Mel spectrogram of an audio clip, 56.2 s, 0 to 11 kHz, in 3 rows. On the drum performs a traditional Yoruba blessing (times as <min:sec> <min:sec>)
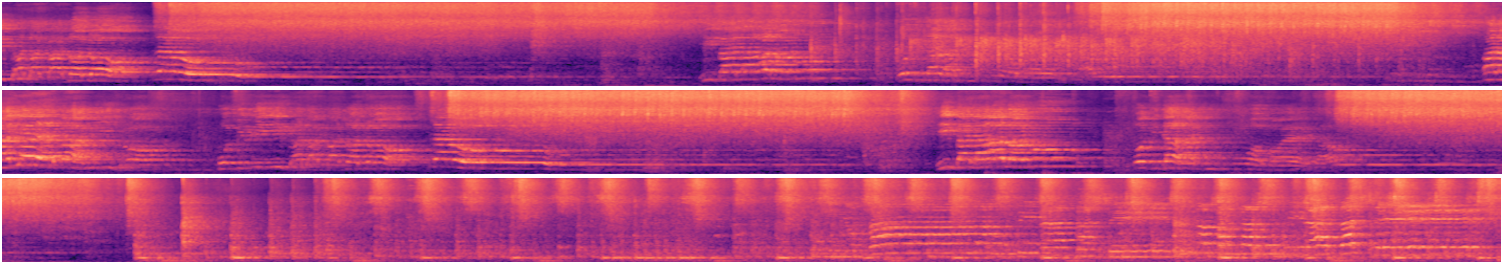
0:02.0 0:20.0, 0:24.0 0:30.1, 0:35.4 0:56.2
